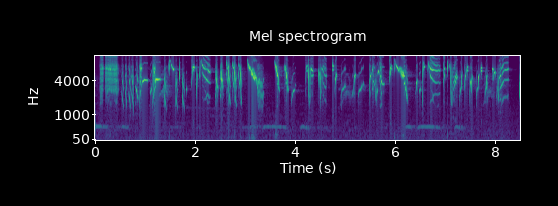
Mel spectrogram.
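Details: Loud song of a captive-bred goldfinch, a continuous tumbling stream of liquid twitters, sweeping chirps and brief buzzy notes, delivered fast and without pauses.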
